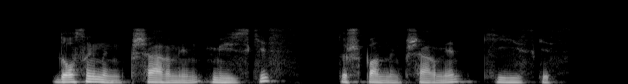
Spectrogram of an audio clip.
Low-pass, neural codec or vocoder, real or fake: 5.4 kHz; none; real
